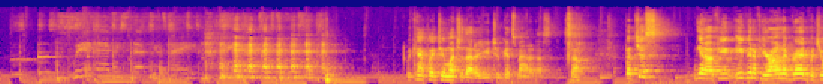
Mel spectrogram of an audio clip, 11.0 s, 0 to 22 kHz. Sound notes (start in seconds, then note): 0.2 dance music; 2.6 woman laughing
